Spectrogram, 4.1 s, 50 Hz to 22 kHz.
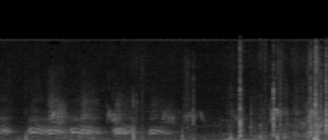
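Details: Crows from a large gathering, possibly picking mates, 4 April 2015; several hoarse, drawn-out caws in the first two seconds, then sharp clicks and rustling noises.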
